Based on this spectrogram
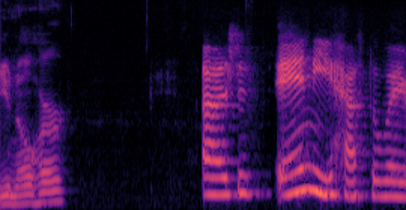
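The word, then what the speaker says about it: Anne: it an okay yeah even though it has a e at the end they still pronounce it and halfway now if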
